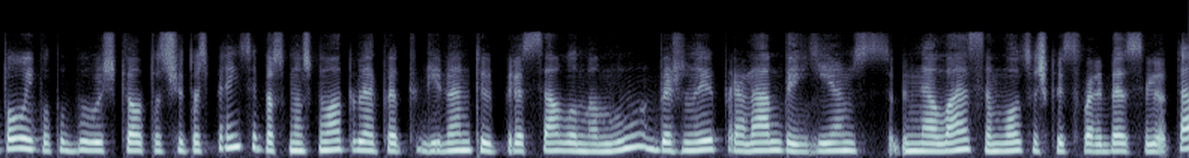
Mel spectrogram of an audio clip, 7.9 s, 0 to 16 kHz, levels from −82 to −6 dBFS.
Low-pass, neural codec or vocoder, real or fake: 7.2 kHz; codec, 16 kHz, 0.5 kbps, FreqCodec, larger model; fake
